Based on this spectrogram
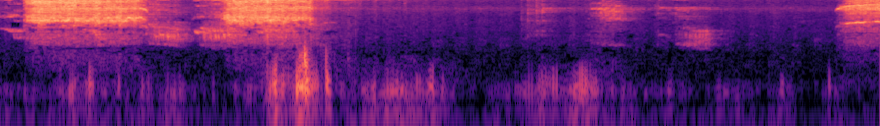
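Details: Common myna chicks in the nest, begging as they are fed big food by their mother, give loud, harsh hissing bursts, two long ones and then a short one, with soft rustling and faint clicks between.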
